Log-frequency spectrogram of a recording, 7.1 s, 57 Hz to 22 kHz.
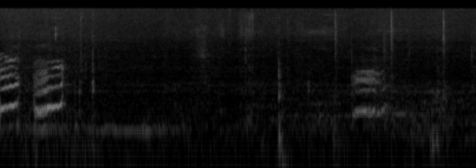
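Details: Maine Coon kitten, 20 to 25 days old, gives two short mews in the first second. They are high and harmonic, and the second rises slightly. A quieter mew follows after a pause of about four seconds, with a low steady hum and faint clicks between them.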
